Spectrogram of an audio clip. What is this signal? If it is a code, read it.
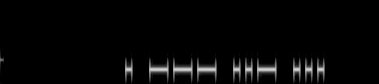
Morse code, heard as a keyed tone, about 20 wpm, 700 Hz. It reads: EOUS
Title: Prefixes and Suffixes 20wpm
